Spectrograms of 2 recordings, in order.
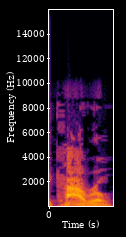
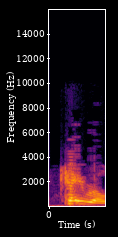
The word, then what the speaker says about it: Cairo: Koo some people say CYO how did the Natives pronounce it kro like the syrup because they used to make the syrup there didn't they that's correct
